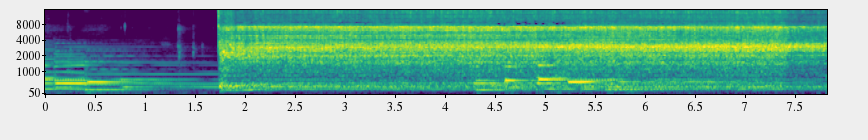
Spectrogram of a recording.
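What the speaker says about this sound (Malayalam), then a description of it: "ആ ഉഴുന്ന് നമ്മൾ പാകത്തിനുള്ള വെള്ളവും ചേർത്ത് മിക്സിയിൽ അടിക്കാൻ പോവുകയാണ്" A mixer grinder whirs loudly as it grinds soaked urad dal with water into batter, its motor starting abruptly after a brief stretch of other sound and then running steadily and close.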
